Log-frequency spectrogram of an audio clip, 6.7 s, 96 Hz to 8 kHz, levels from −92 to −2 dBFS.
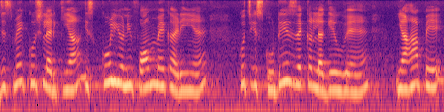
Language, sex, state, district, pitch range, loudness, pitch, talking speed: Hindi, female, Chhattisgarh, Bilaspur, 235-290 Hz, -17 LUFS, 265 Hz, 135 wpm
